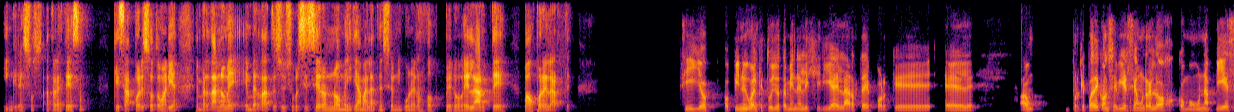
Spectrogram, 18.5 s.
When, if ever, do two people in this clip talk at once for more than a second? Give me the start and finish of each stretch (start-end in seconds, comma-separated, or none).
none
